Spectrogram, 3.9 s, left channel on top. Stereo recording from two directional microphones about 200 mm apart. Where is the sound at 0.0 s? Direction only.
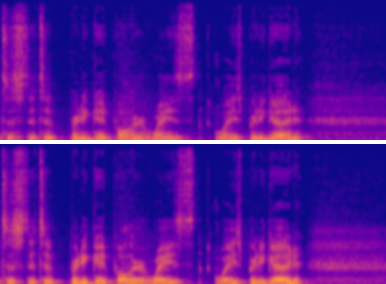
40° right (ahead or behind).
